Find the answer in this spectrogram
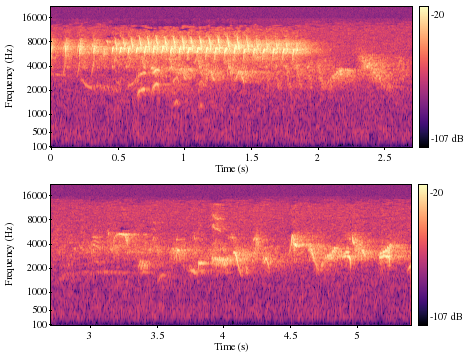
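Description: Faint birdsong: a fast, high trill for the first two seconds, then many short chirps and quick whistled notes.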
